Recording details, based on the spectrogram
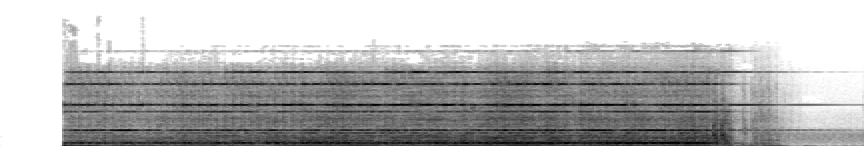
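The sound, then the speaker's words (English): A telephone with no cord plugged into anything rings loudly and continuously for about four seconds, a bright metallic jangle that starts abruptly and cuts off, leaving a brief fading tail. “Remember the earlier scene, there is no cord for the phone plugged into anything, so it's not your average phone call.”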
